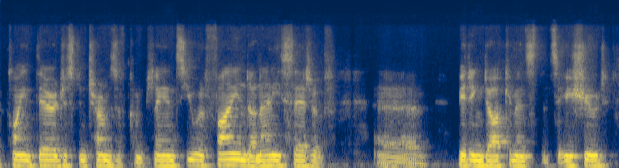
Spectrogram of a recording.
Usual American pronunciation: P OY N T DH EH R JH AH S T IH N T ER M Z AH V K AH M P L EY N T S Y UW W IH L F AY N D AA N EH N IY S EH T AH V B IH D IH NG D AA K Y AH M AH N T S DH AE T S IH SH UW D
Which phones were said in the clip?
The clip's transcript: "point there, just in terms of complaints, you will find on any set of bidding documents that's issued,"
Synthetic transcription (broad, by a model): P OY N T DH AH R JH AH S T IH N T ER M Z AH V K AH M P L EY N T S Y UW W IH L F AY N D N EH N IY S EH T AH V B IH D IH NG D AA K Y AH M AH N T S DH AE T S IH SH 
